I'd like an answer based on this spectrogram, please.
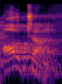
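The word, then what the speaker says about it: autumn: रहा होगा कि आपको एन लिखा हुआ है लेकिन एन पढ़ा नहीं जाएगा because N इज a silent. N क्या है यहाँ पे? साइलेंट है। तो साइलेंट वर्ड होने की बुनियाद पर यहाँ पे हम एन को नहीं पढ़ेंगे।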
